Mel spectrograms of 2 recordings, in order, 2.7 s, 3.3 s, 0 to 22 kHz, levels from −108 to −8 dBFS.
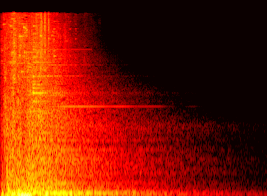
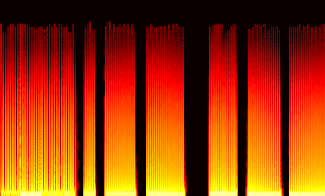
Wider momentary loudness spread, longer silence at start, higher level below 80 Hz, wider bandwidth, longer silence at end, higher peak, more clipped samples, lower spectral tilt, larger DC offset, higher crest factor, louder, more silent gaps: first, 22 LU vs 5 LU; about the same, 0 s vs 0 s; second, -36 dBFS vs -22 dBFS; first, 17 kHz vs 4.4 kHz; first, 1.3 s vs 0 s; about the same, -14 dBFS vs -12 dBFS; neither; second, -3 dB/octave vs -9.5 dB/octave; neither; first, 20 dB vs 8 dB; second, -33 LUFS vs -25 LUFS; second, none vs 0.78-0.84 s, 0.97-1.05 s, 1.37-1.46 s, 1.86-2.09 s, 2.38-2.45 s, 2.83-2.89 s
